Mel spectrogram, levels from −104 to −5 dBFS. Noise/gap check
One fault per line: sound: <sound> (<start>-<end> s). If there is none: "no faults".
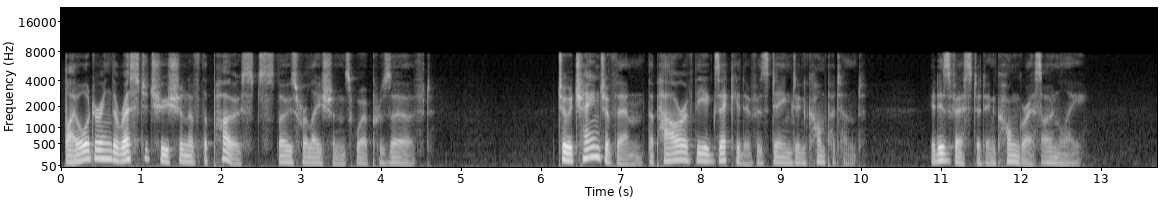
no faults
